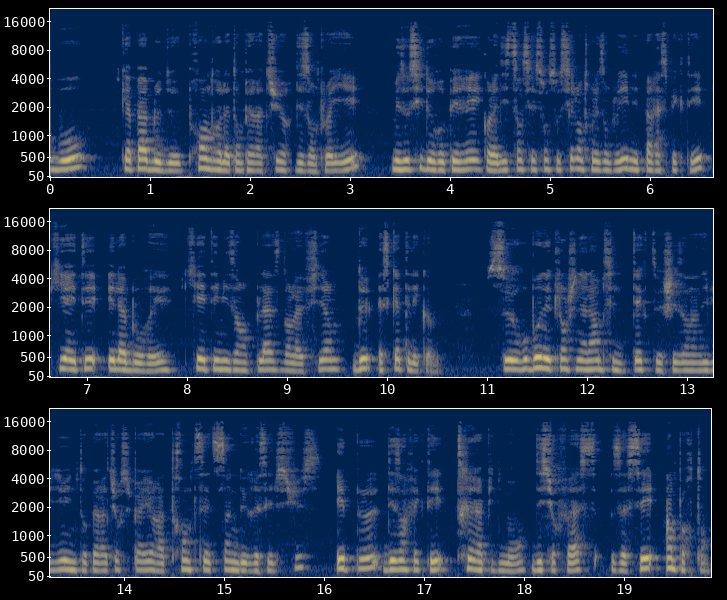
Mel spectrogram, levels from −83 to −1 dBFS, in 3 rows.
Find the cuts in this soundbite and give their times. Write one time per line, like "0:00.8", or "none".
0:03.3
0:16.0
